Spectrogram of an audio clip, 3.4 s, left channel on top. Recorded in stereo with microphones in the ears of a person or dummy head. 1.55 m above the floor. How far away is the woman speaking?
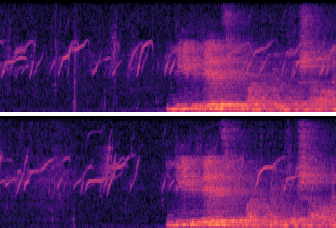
About 2 m.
